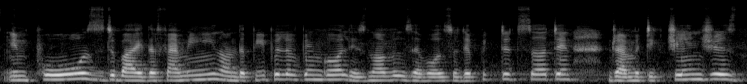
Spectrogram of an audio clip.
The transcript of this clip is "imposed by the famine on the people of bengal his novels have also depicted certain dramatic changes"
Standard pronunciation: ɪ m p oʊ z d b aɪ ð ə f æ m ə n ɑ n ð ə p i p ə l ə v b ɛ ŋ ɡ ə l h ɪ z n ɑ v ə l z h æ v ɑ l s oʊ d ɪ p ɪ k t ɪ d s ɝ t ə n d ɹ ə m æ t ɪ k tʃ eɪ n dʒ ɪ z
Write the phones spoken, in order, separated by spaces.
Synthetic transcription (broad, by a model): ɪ m p oʊ z d b aɪ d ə f æ m ə n ɑ n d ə p i p ə l ə v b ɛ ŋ ɡ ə l h ɪ z n ɑ v ə l z h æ v ɑ l s oʊ d ɪ p ɪ k t ɪ d s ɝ t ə n d ɹ ə m æ t ɪ k tʃ eɪ n dʒ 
